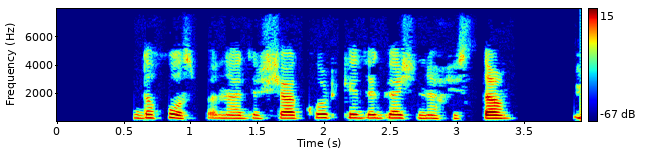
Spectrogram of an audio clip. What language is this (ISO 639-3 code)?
pus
